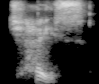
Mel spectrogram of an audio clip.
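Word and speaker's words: chace: is short for through and chase it isn't spelt like that anymore but it rhymes with place and race and dwelt is an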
